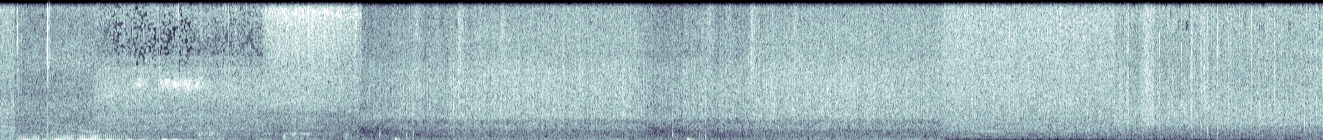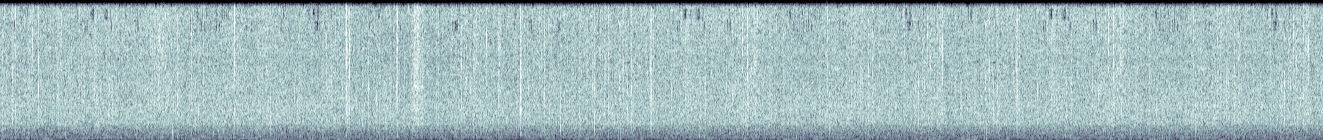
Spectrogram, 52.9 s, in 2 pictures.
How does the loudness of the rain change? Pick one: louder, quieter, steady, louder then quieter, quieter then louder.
steady.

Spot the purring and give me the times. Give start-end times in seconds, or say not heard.
0.1-6.5.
